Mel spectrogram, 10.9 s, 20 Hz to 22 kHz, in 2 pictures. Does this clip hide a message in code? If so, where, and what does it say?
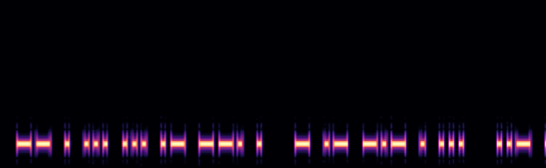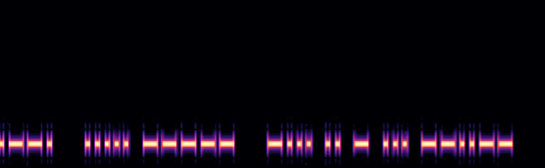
Yes: Morse code from 0.2 to 10.6 s, heard as a keyed tone, about 25 wpm, 600 Hz. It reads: MESSAGE TAKES UP 50 BITS,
